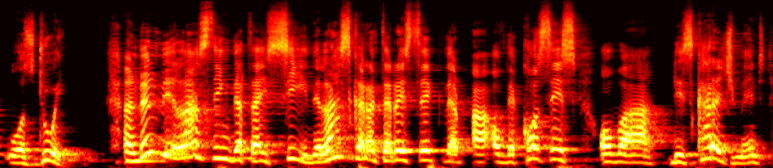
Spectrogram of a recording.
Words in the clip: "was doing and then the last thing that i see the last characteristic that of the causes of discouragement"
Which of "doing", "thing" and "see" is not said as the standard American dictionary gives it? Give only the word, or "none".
none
